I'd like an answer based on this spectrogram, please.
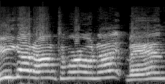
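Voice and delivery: put-on very high-pitched, loud North Carolina accent. Retelling what a channel host asked last night: Fruitcake Tony North Carolina accent. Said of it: "my Fruitcake Tony, uh, North Carolina accent".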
